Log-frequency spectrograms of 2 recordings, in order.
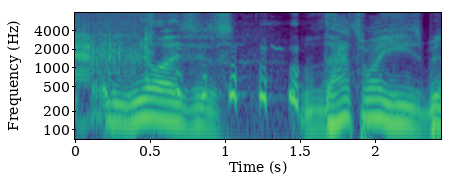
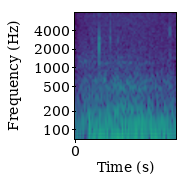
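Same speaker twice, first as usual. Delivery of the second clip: quiet breathy gasp of realisation; soft gasp; 15 dB quieter than usual. Retold or imitated. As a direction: gasp as it clicks. Imitating Finney's realisation.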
